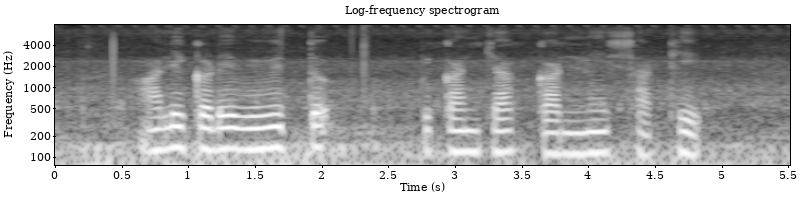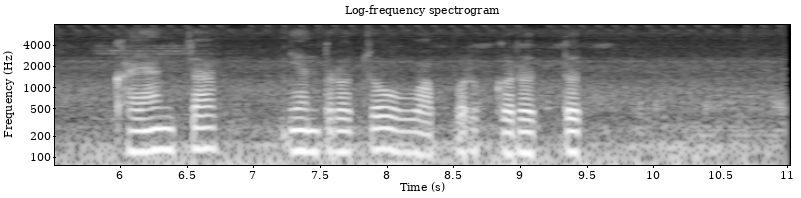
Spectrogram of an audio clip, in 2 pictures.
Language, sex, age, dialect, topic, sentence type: Marathi, male, 18-24, Southern Konkan, agriculture, question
